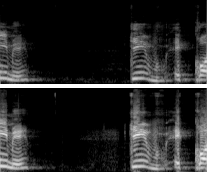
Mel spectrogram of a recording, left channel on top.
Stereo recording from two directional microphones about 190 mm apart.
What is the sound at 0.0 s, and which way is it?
Speech, 20° right (ahead or behind).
